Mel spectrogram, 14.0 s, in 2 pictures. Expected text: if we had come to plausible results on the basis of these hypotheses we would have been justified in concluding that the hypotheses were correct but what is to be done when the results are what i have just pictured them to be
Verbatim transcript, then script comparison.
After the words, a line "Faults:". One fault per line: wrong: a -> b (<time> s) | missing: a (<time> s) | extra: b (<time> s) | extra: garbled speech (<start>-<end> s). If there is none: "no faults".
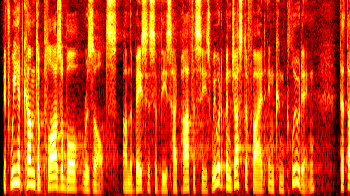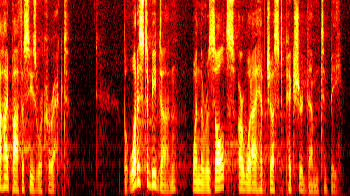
if we had come to plausible results on the basis of these hypotheses we would have been justified in concluding that the hypotheses were correct but what is to be done when the results are what i have just pictured them to be
Faults:
no faults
